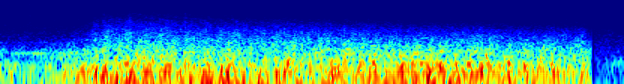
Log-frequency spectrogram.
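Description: Thunderstorm with a steady, loud roar of heavy rain and rolling thunder, building after a brief quieter start and holding dense and close until it cuts off near the end; no voices.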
